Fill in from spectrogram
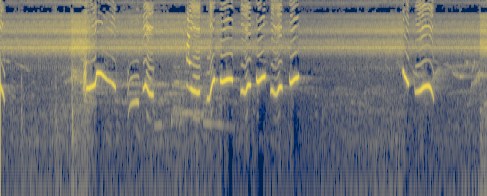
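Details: Laughingthrush during song training to sing many voices and the 'cô trói cột' phrase. Loud clear whistled notes bend up and down in a quick series of short slurred phrases, then a pause, over a steady high hum.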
